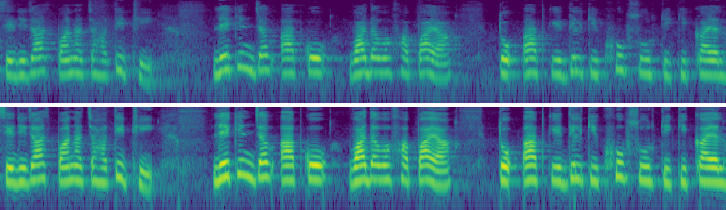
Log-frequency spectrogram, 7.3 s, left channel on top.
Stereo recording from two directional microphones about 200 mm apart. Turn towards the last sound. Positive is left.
turn(degrees=-25)  # may be behind; listen again after turning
